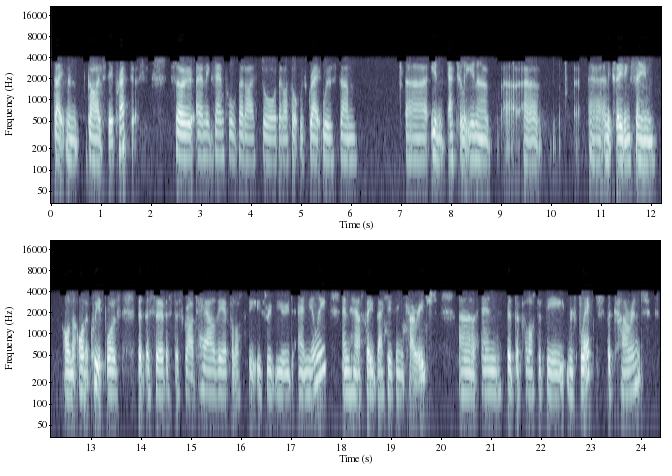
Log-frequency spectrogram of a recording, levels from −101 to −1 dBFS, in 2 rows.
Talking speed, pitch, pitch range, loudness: 140 wpm, 150 Hz, 140-160 Hz, -19 LUFS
